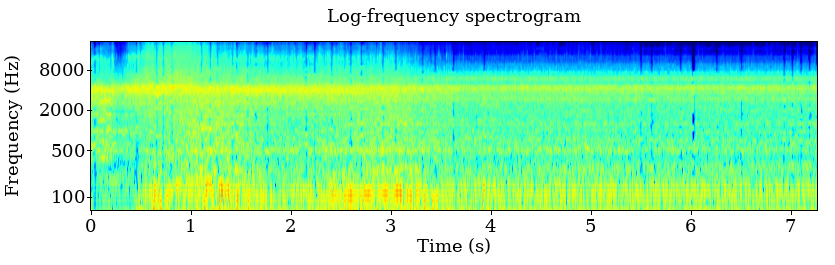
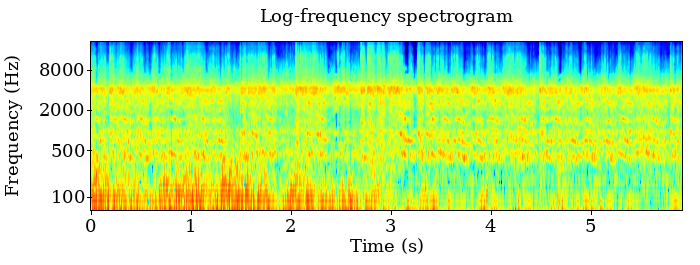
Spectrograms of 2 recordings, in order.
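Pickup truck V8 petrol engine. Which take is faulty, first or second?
second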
